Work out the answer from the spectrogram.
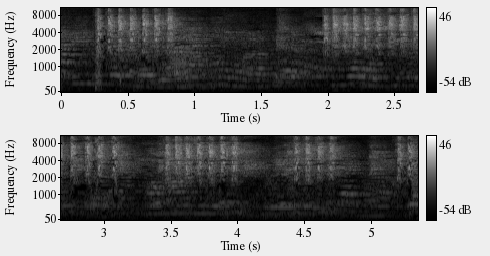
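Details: Eurasian tree sparrow delivering repeated bursts of rapid, sharp, high chirps, each burst roughly a second long with short pauses, over a low murmuring background.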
